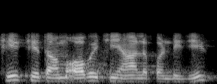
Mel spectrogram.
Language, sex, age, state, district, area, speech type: Maithili, male, 18-30, Bihar, Madhubani, rural, conversation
